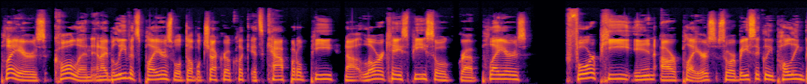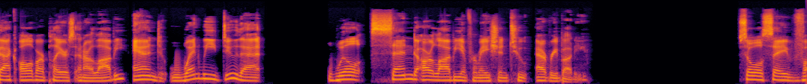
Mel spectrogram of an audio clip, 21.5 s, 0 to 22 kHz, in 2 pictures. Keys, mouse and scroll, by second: 0.0-0.9 typing, 2.1 click, 3.0 click, 3.1 click, 3.7 ctrl+c, 4.4 click, 5.3 click, 5.5 click, 5.5 ctrl+v, 6.0 click, 20.7-21.5 typing.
